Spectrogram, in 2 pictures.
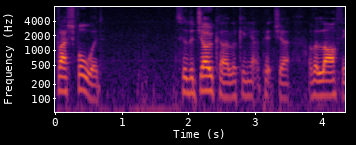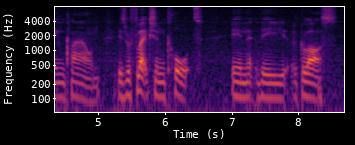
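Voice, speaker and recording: A man's voice: lowish voice, unhurried, a little mellow. A man hosting a podcast, informally narrating a comic book with hesitant, improvised scene-setting. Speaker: podcast host.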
